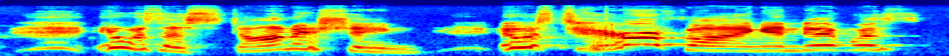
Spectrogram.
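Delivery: growing storybook amazement; rising wonder. A narrator's reading. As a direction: build the awe line by line. Narrator builds wonder.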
